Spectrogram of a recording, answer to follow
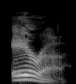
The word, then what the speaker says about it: era: he meant to say, pronounces it era, A-I-R, era.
